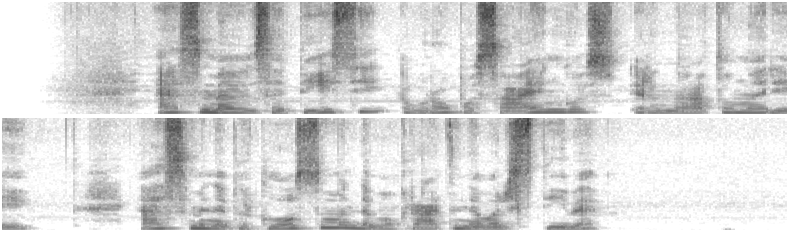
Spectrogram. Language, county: Lithuanian, Šiauliai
